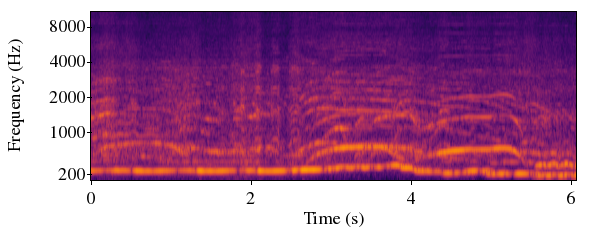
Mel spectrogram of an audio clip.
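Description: Electric guitar holding a long sustained note through a loud amp, with wavering bends and gliding feedback overtones above it. The note steps down a few times toward the end, with no drums under it.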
